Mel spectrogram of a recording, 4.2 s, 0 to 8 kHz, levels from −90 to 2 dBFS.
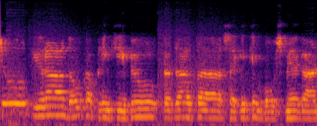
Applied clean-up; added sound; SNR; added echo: neural separator model SepFormer DNS4.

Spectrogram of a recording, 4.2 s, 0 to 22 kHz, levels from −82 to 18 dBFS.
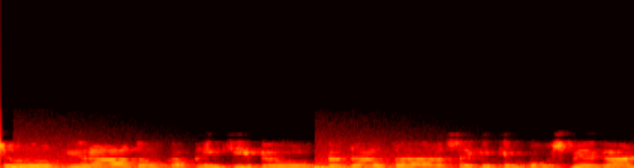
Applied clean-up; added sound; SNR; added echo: none; Boom; 2 dB; reverberation time 0.4 s.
